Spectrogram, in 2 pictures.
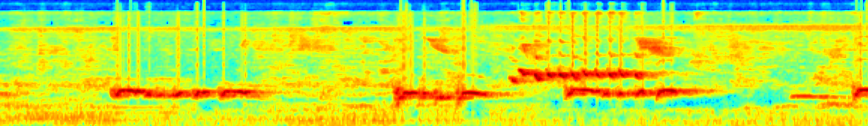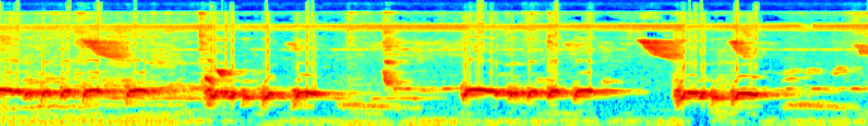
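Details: Zebra dove, called perkutut, being judged in a song contest: a series of mellow, trilled cooing phrases, each a rolling burst of notes repeated every second or so, with faint chirps from other birds around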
